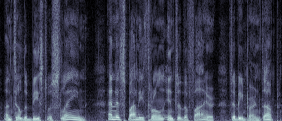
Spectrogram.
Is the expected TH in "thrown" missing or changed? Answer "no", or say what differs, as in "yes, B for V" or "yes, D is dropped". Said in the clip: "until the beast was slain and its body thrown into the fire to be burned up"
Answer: no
